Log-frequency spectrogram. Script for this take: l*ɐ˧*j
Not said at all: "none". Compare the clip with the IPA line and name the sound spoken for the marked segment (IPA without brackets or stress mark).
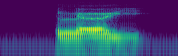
ɐ˧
